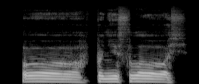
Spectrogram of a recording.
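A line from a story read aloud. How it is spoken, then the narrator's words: Dismissive drawl, prince. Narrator (Russian): пренебрежительно протянул принц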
